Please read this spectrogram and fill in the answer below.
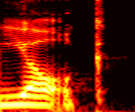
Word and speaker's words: yolk: talking about like eating yolk she said the yellow part of the egg yolk like yolk like she pronounced the owl i'm like girl let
